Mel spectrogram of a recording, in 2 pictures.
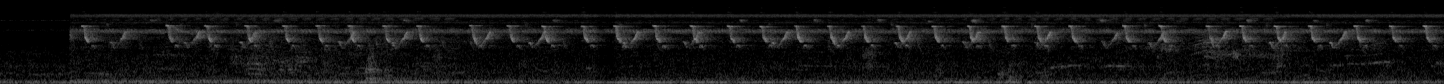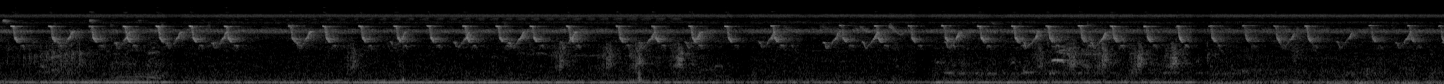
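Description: Forest wildlife ambience: a rapid, evenly repeated high chirp, about four a second, over a steady high hiss, starting abruptly about a second in. Faint rustles of leaves and plants being handled come and go beneath it.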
